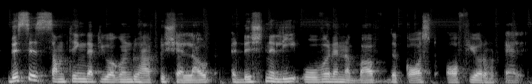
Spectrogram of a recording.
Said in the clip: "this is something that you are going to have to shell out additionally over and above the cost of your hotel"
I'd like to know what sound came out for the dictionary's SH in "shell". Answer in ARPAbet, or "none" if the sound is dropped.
SH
